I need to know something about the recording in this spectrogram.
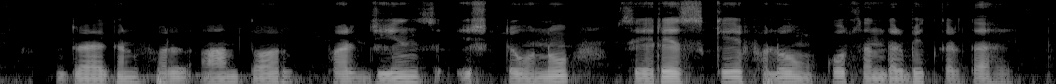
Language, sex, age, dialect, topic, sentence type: Hindi, male, 18-24, Awadhi Bundeli, agriculture, statement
